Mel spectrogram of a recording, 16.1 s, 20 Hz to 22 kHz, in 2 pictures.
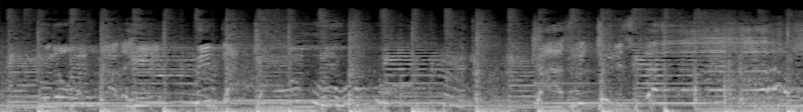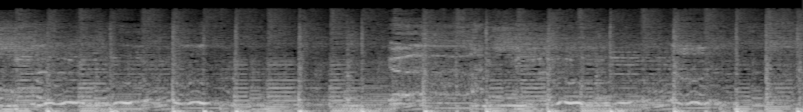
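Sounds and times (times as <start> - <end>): live rock band playing: 0.0 - 16.0
woman singing: 0.2 - 4.5, 5.3 - 10.7, 11.7 - 16.0.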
